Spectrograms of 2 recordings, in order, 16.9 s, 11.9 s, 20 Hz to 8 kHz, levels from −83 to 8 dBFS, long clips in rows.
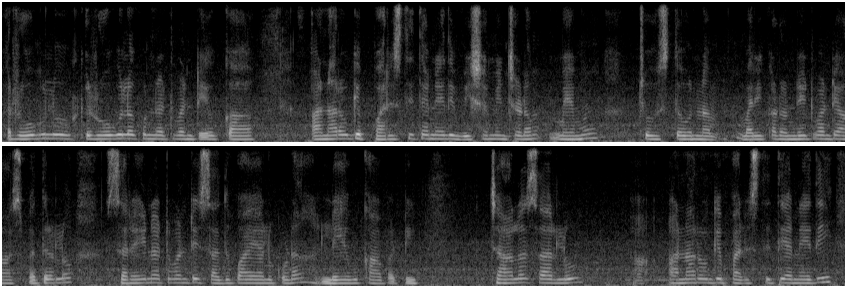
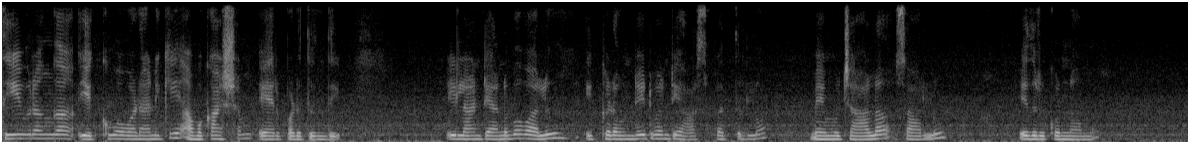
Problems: none marked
